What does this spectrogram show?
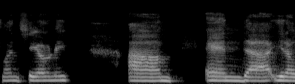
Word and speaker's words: Lencioni: about Lencioni early and it's not lanconi it's Lencioni um and uh you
